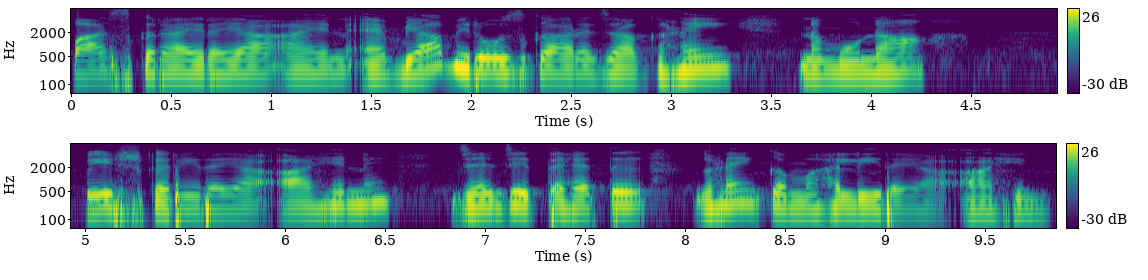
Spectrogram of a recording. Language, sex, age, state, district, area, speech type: Sindhi, female, 45-60, Gujarat, Surat, urban, spontaneous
